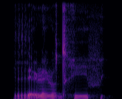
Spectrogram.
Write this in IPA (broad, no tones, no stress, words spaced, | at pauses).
rḛɭeɭod hif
